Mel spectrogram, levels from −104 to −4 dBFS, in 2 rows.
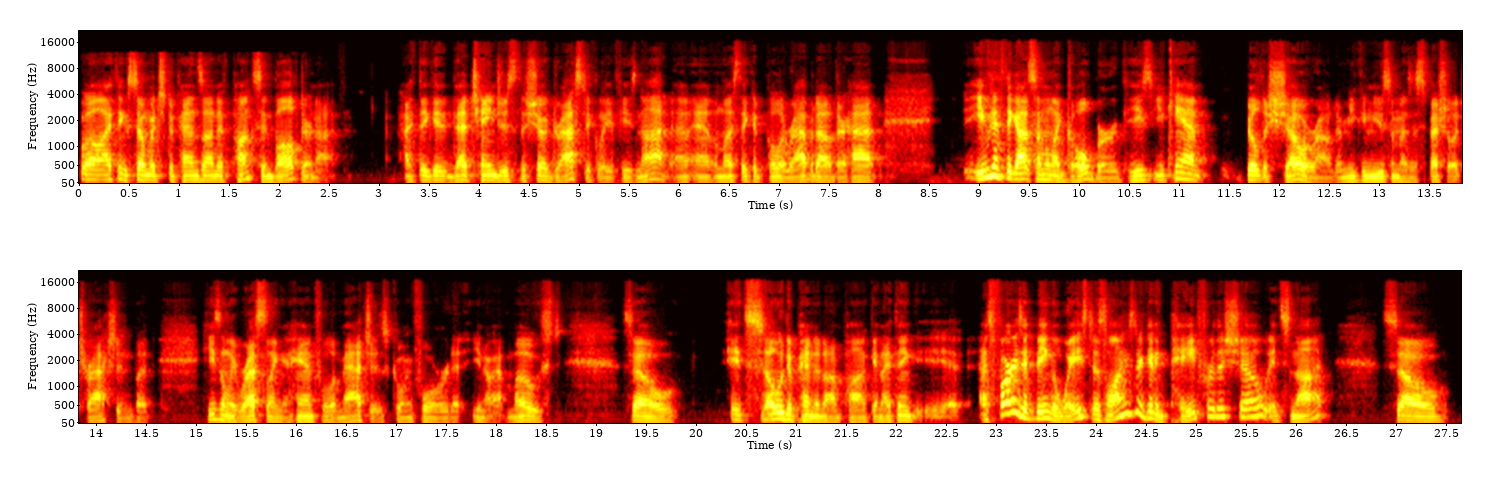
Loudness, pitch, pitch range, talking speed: -26 LUFS, 115 Hz, 105-165 Hz, 215 wpm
